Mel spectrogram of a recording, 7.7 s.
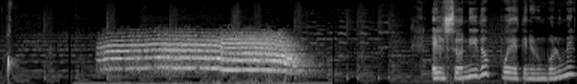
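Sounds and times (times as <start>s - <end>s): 
elephant trumpeting loudly: 1.1s - 4.4s
speech: 5.8s - 7.6s.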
